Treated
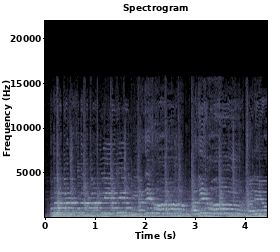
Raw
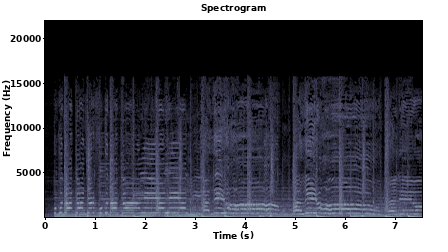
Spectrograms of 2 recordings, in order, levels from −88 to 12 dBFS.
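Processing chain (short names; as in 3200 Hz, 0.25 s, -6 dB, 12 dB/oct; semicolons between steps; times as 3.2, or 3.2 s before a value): vocal rider 2 s; granular stretch 0.59×, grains 69 ms; reverb RT60 0.50 s, pre-delay 5 ms, DRR -6 dB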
